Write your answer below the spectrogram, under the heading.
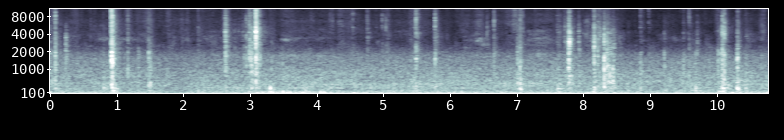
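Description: Scattered clicks and knocks of pins and latches being fitted to lock down the lid of a small motorcycle camping trailer, the sharpest about three seconds in, over a low steady rumble.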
